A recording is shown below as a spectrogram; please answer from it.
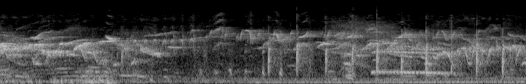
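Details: White-rumped shama, tailless, performing at a songbird competition in Sibolga: a dense, varied run of rich whistles, rising and falling slurs and sharp repeated chirps. Other birds sing close by, and people talk in the background.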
